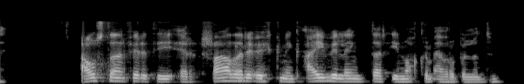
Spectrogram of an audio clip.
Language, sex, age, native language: Icelandic, male, 30-39, Icelandic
